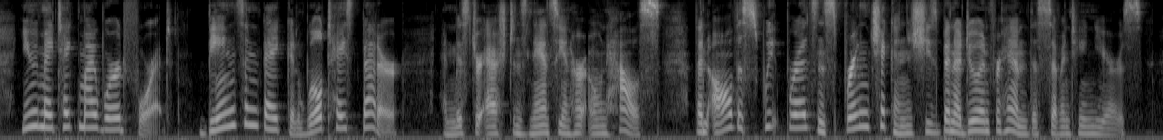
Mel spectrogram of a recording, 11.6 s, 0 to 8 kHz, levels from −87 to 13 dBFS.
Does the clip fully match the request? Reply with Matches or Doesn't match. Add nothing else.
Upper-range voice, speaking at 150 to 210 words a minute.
Matches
